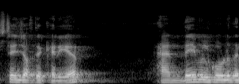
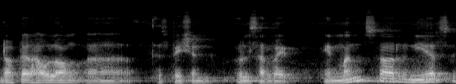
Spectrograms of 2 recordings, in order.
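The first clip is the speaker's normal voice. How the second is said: plain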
